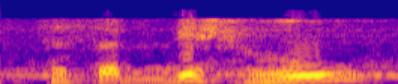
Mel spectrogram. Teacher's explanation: حاء وهاء، وهما حرفان حلقيان، الأول ساكن لا تدغم الحاء في الهاء، والذي نسمعه من العامة قولهم العكس، يدغمون الثاني في الأول فيقولون سبحه.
